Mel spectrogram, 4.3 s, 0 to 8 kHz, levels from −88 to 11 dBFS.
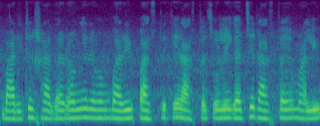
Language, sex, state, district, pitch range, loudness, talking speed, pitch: Bengali, female, West Bengal, Purulia, 180-200 Hz, -15 LUFS, 170 wpm, 190 Hz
